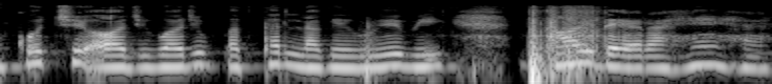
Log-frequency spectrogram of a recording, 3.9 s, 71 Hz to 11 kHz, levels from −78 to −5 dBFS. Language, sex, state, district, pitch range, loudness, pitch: Hindi, female, Chhattisgarh, Raigarh, 190-230 Hz, -25 LUFS, 200 Hz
